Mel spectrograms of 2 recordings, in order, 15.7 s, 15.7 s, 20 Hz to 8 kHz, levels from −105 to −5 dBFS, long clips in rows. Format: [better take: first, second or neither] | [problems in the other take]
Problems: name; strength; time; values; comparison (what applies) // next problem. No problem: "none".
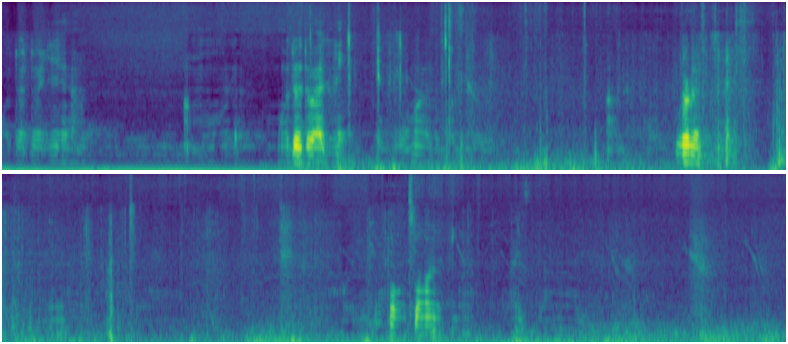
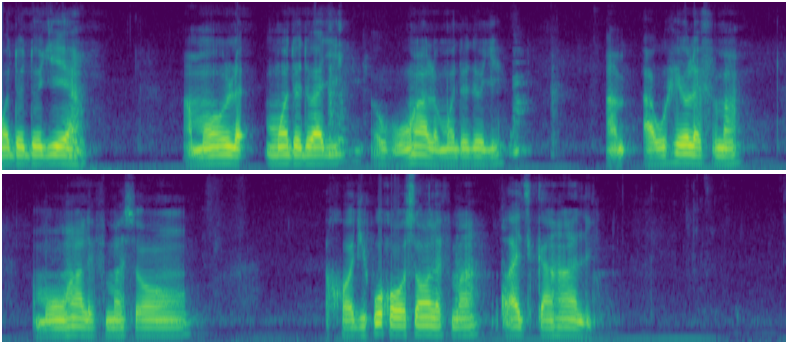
second | noise reduction (neural mask model DeepFilterNet 3)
